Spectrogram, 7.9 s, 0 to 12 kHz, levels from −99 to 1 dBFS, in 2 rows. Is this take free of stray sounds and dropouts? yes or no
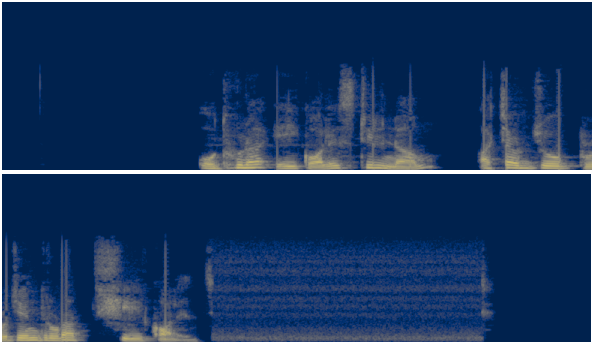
yes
